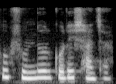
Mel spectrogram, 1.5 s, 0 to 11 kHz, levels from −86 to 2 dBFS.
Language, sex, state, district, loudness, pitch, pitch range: Bengali, female, West Bengal, Cooch Behar, -12 LUFS, 255 Hz, 235-265 Hz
